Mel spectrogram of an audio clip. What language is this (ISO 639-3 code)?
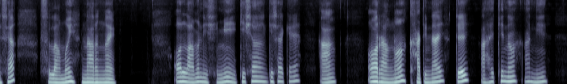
trp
